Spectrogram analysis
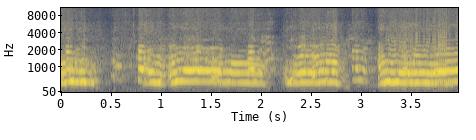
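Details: A bluetick and a walker coonhound working a caged raccoon hung in a cage, letting out long sustained harmonic howls that bend slightly in pitch, broken by brief gaps, voices layered.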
